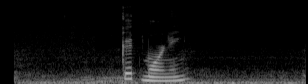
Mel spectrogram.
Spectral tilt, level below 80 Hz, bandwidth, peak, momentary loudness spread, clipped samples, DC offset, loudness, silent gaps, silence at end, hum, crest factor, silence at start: -7.5 dB/octave; -42 dBFS; 16 kHz; -14 dBFS; 17 LU; under 0.1%; under 0.1%; -30 LUFS; none; 0 s; none; 18 dB; 0.15 s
